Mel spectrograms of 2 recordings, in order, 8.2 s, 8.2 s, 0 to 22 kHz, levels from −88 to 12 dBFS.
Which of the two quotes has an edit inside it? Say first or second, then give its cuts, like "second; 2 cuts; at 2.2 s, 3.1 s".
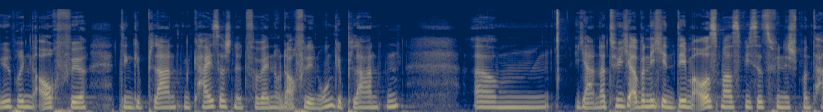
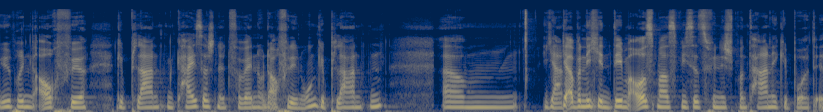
second; 3 cuts; at 1.2 s, 4.3 s, 5.6 s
